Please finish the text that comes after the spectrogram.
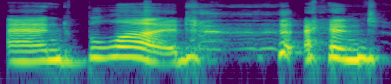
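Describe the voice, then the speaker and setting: A woman's voice: on the high side, very slow, fairly bright tone. A woman being interviewed as a producer, chatting casually in a self-effacing way and prone to laughing through her words.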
